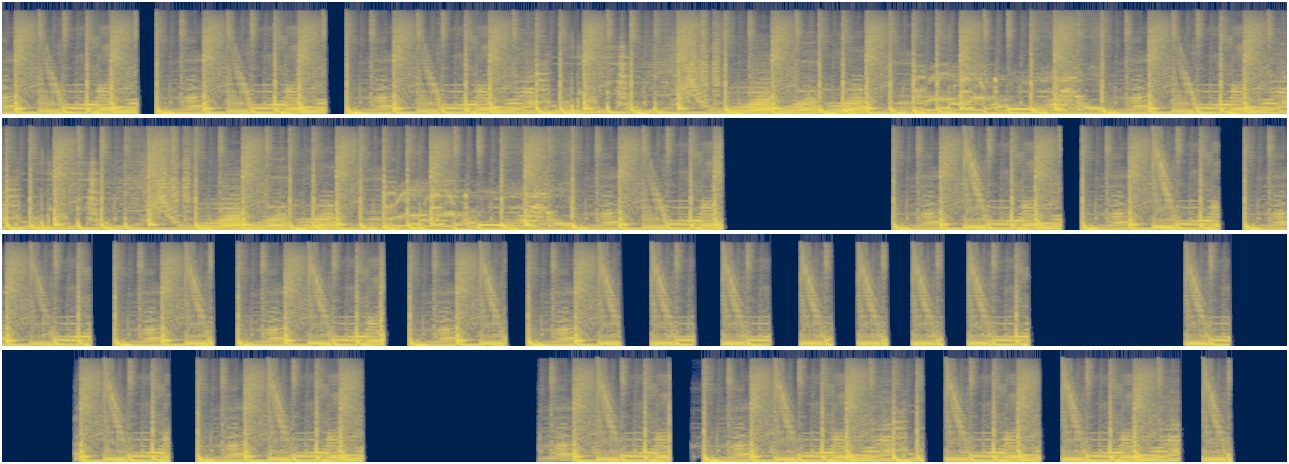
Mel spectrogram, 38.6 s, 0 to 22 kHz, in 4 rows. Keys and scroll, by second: 1.2 space, 13.8 space, 15.0 space, 16.3 space, 26.1 super+space, 26.2 super+e, 26.8 super+space, 29.7 super+space, 30.0 super+z, 31.2 space, 31.6 space, 34.1 super+z, 34.6 space.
